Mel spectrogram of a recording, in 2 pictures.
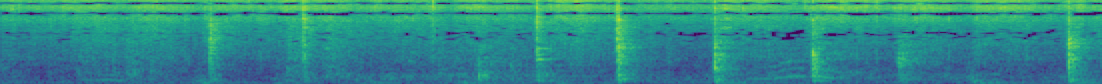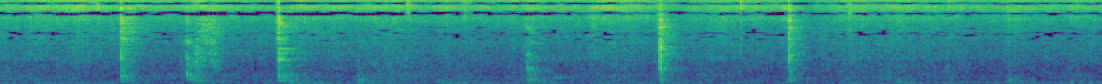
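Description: Sliced onions, garlic and carrots sizzling in a stainless steel skillet as they are stir-fried, with a slotted metal spatula scraping and clicking against the pan about once or twice a second.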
